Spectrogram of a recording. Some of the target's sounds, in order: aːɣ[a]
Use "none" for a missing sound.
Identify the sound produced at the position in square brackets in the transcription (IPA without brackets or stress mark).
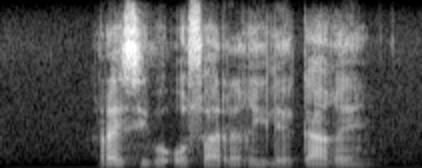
ɛ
